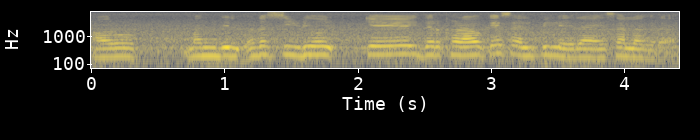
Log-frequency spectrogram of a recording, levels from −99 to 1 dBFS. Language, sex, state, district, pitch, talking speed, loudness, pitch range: Hindi, female, Maharashtra, Mumbai Suburban, 215 Hz, 215 wpm, -15 LUFS, 195-225 Hz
